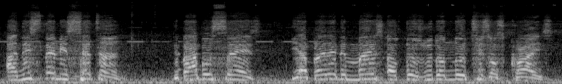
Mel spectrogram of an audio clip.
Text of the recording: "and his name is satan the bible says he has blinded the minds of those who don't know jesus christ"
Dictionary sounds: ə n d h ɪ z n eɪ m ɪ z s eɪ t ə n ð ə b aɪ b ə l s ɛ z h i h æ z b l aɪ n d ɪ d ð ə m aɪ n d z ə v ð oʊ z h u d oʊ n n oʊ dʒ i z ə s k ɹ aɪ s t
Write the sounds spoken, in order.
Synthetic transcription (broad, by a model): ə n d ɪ s n eɪ m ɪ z s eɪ t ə n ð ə b aɪ b ə l s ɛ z h i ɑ b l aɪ d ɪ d ð ə m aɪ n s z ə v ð oʊ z h u d oʊ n n oʊ dʒ i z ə s k ɹ aɪ s t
